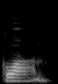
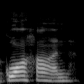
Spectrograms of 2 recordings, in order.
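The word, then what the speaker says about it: Guåhan: the island of Guam, the territory of of Guam or Guan as it should be pronounced.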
